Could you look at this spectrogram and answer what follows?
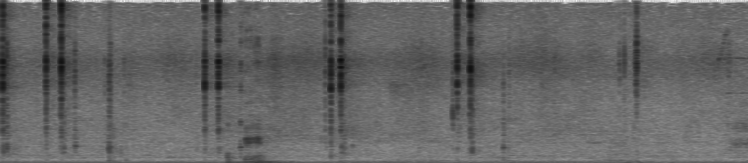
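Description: Steady clicking of a computer keyboard as a database command is typed, with scattered sharper key taps over a low hum, and a voice speaking briefly.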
